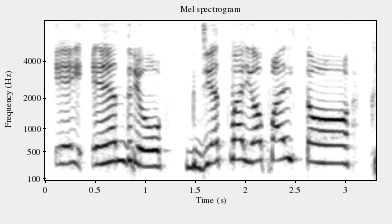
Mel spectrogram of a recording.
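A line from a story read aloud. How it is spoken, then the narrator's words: Shrill mimicking shout. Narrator (Russian): кричал Майкл, подражая высокому визгливому голосу мисс Ларк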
